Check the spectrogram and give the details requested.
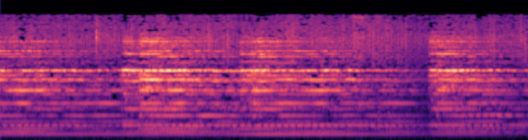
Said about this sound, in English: And everywhere, by the ringing of bells.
